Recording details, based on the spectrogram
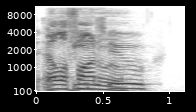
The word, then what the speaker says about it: Melifonwu: Fitu – how do you say it again? – Melifonwu.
